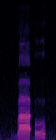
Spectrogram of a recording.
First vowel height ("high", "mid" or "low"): low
